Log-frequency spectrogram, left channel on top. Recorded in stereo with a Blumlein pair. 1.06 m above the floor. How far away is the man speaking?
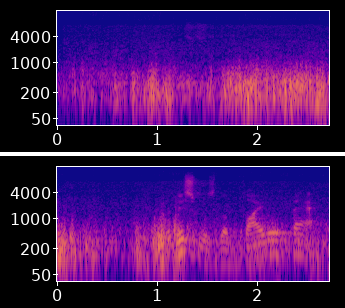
About 1.3 m.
